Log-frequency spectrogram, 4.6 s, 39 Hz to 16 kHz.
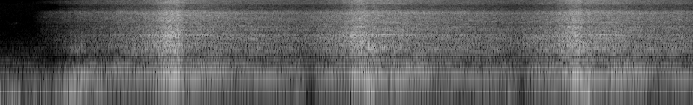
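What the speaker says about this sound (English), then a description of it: "Shall we have a listen to that 4-cylinder? Go on, 4-cylinder Cayman." A Porsche Cayman four-cylinder car engine revs hard three times in a row, each rise peaking with a raspy, buzzy note before dropping back.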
